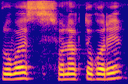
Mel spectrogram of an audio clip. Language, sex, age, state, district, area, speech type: Bengali, male, 45-60, West Bengal, Howrah, urban, spontaneous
